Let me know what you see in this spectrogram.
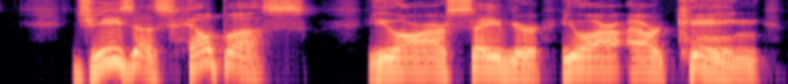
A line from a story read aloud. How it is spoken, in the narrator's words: my voice cried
